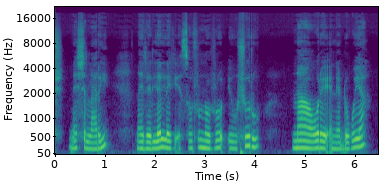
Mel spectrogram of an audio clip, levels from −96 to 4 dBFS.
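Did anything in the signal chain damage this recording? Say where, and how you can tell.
Yes, at the codec stage, across the whole speech clip. Nothing sits above 18.5 kHz, and the artefacts of an earlier encode remain throughout. It's likely low-bitrate audio saved at a high bitrate: an earlier low-rate encode re-saved as a large MP3, which can't restore what was removed.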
